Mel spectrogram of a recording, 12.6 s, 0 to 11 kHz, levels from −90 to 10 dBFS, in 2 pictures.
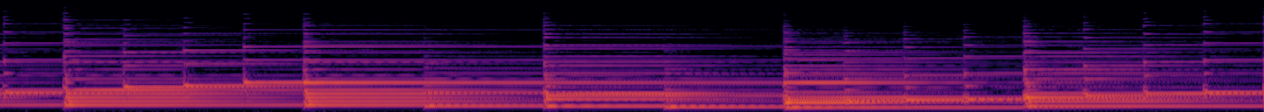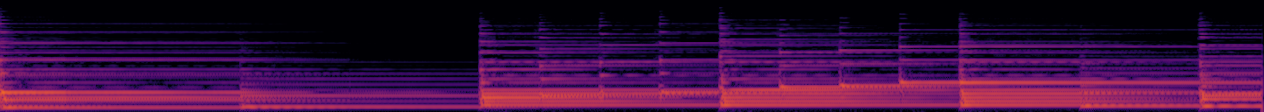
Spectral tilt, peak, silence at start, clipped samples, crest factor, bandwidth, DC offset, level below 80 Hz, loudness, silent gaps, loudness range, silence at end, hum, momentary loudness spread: -8.5 dB/octave; -18 dBFS; 0 s; under 0.1%; 18 dB; 7.8 kHz; under 0.1%; -86 dBFS; -36 LUFS; none; 3 LU; 0 s; none; 8 LU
